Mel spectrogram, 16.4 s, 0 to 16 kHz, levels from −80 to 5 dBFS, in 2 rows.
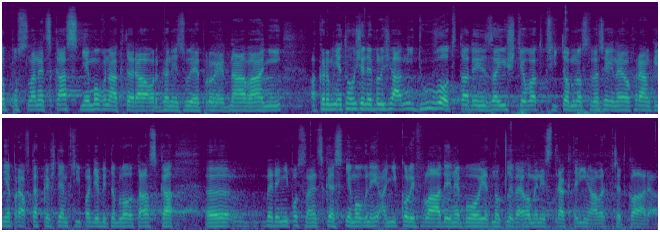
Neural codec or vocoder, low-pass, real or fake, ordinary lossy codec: vocoder, 44.1 kHz, 128 mel bands, Pupu-Vocoder; 14.4 kHz; fake; AAC, 64 kbps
